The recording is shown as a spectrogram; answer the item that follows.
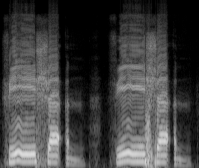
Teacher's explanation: Harusnya dia matikan hamzah baru matikan nun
